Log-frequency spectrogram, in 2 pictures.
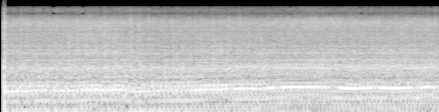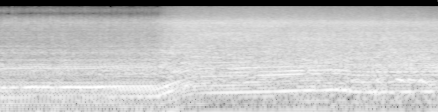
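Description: Drag race car engines held at steady revs on the starting line, then about six seconds in a car launches at full throttle: the pitch sweeps up and the sound suddenly gets louder as it accelerates away down the strip.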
